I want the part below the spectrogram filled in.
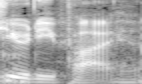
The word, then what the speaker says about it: PewDiePie: It's spelled P-E-W-D-I-E-P-I-E. PewDiePie. – Like CutiePie. – I think so. Or PewDiePie. – No, you don't say CutiePie.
